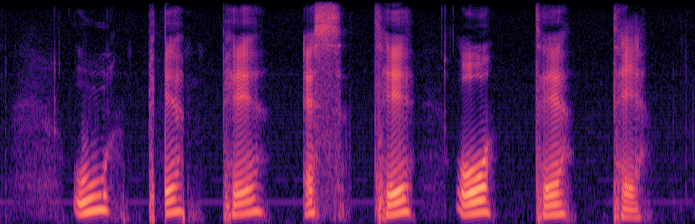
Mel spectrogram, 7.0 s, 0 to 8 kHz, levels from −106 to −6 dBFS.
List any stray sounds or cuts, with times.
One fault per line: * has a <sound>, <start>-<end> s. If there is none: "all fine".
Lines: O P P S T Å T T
* has a dropout, 1.5-1.7 s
